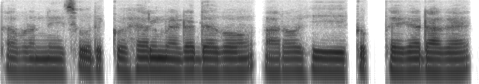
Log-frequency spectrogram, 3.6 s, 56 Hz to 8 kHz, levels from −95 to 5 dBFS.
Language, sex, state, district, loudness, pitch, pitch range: Chakma, male, Tripura, Unakoti, -17 LUFS, 125 Hz, 120-125 Hz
